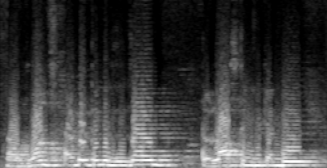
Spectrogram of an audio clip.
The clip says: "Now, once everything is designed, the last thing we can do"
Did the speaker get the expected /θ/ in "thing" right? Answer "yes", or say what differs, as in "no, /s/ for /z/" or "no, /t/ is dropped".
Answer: no, /t/ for /θ/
